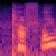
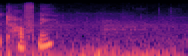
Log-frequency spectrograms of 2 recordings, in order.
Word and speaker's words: Tuffley: Tuffley rather than Tuffney.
